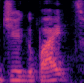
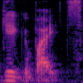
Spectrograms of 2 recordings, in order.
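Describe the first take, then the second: First: The word begins with a soft j-like sound. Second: The word begins with a hard g sound. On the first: The speaker calls it wrong. "we don't say gigabytes" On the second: The speaker calls it right. "we say gigabytes"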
